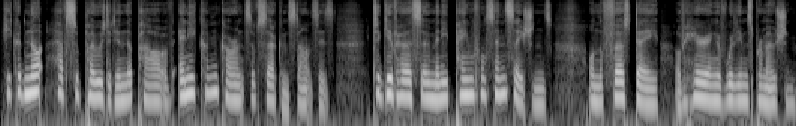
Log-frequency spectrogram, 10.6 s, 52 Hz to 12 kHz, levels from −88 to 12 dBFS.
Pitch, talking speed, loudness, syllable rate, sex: 165 Hz, 170 wpm, -20 LUFS, 5.2 syllables/s, female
